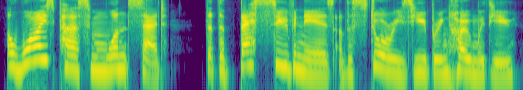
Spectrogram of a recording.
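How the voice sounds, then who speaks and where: A woman telling a first-person story as scripted narration, expressive and rising high on surprise and excitement. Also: moderate pace, no room sound, clean studio sound.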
